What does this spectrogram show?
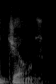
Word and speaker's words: Djoenz: Howdy y'all, this is your boy, aka Djoenz. The D is silent.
